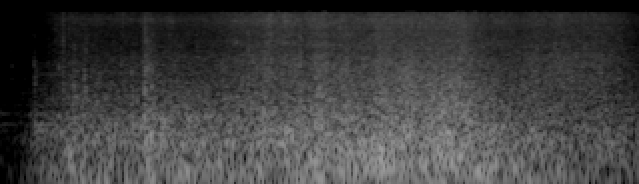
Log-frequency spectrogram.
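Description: Sea waves surge and wind rushes at a clifftop by the sea, a broad, loud wash that swells in quickly and holds steady without any voices.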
